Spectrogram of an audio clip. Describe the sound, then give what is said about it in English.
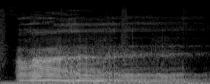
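A person imitates a growl with one sustained, low, rough vocal sound lasting about two seconds, steady in loudness with a slightly wavering pitch, and no other talking. “Let us hear your growl.”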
